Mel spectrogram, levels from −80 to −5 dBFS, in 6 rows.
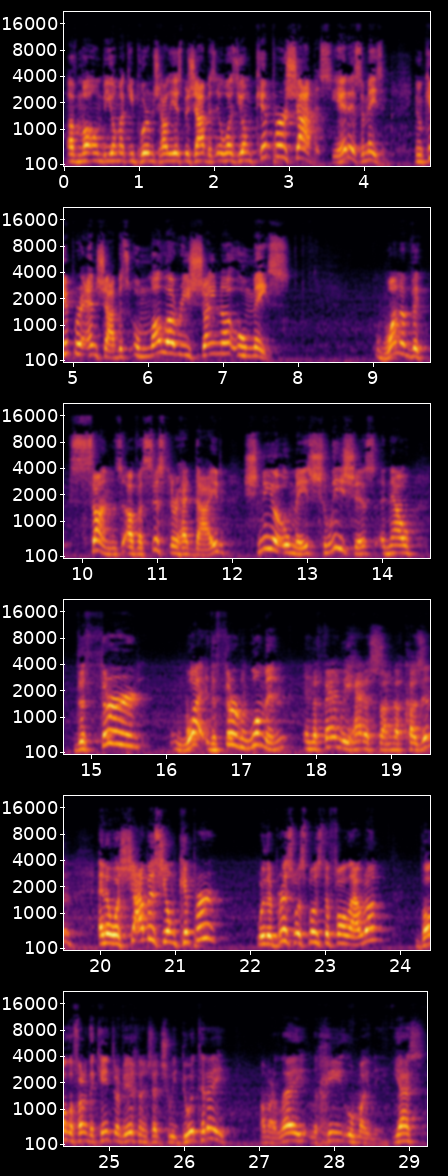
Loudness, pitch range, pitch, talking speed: -17 LUFS, 185-270 Hz, 205 Hz, 175 wpm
